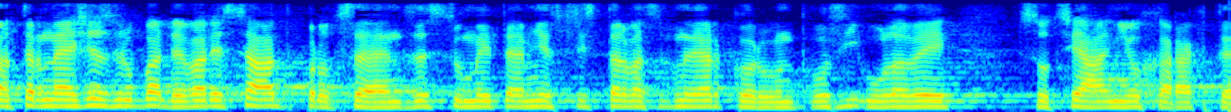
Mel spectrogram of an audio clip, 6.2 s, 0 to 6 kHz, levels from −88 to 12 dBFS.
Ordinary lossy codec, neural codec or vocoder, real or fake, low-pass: MP3, 32 kbps; autoencoder, 48 kHz, 128 numbers a frame, DAC-VAE, trained on Japanese speech; fake; 5.4 kHz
